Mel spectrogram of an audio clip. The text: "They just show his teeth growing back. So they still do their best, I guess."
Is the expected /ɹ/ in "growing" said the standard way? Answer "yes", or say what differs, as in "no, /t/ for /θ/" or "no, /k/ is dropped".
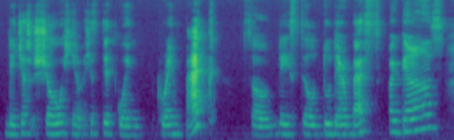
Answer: yes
